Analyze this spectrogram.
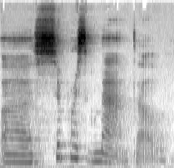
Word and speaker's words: suprasegmental: So we have 5 syllables, and here the primary one is first one, man. Suprasegmental. Suprasegmental. So it is the strongest syllable, therefore it is primary.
